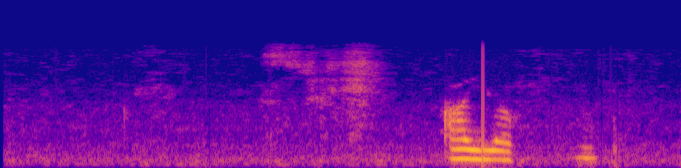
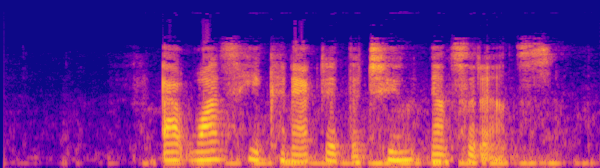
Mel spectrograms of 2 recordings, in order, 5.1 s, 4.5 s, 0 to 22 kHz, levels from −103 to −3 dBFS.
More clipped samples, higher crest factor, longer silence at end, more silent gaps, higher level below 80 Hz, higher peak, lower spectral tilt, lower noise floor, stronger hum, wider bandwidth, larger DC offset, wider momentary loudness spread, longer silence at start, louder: neither; about the same, 20 dB vs 18 dB; first, 0.65 s vs 0.05 s; neither; second, -66 dBFS vs -52 dBFS; second, -12 dBFS vs 0 dBFS; first, -6 dB/octave vs -4.5 dB/octave; first, -58 dBFS vs -53 dBFS; neither; second, 7.4 kHz vs 9 kHz; neither; first, 28 LU vs 11 LU; first, 2.6 s vs 1.05 s; second, -27 LUFS vs -17 LUFS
